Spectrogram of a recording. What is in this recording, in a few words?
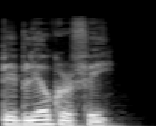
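"bibliography", British English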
